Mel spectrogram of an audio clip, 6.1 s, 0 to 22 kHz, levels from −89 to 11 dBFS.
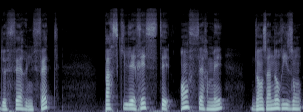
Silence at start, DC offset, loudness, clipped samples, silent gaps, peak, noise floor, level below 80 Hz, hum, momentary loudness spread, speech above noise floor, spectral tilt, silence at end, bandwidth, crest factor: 0 s; under 0.1%; -20 LUFS; under 0.1%; none; -4 dBFS; -61 dBFS; -48 dBFS; none; 5 LU; 42 dB; -6.5 dB/octave; 0 s; 13.5 kHz; 18 dB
